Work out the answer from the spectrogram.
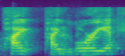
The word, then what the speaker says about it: pyroluria: And she mentioned, now, Christina, you know a lot about this, Pyroli syndrome or pyroluria. It's not Yeah. H. pylori. Pyroluria. Right. Pylori. I always say it wrong.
